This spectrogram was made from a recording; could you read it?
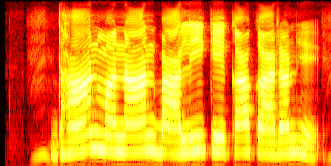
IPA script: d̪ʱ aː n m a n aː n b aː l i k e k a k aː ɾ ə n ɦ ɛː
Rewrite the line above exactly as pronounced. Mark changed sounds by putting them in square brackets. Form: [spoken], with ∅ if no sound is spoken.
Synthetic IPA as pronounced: d̪ʱ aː n m [ə] n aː n b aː l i k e k a k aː ɾ ə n ɦ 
